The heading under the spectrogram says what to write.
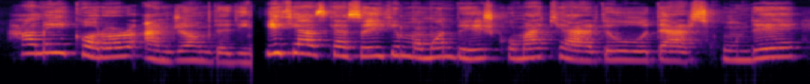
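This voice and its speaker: A woman hosting a channel, reading a scripted retelling of a TV drama episode and passing on each character's words as reported speech. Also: fairly high pitch. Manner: steady storytelling voice, relaying characters' lines as reported speech. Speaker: series recap host. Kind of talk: scripted narration retelling a TV series.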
